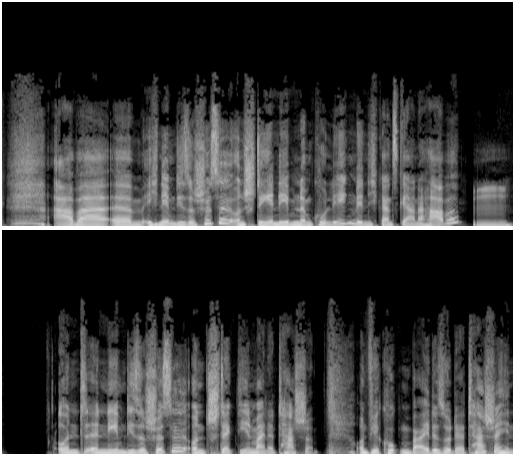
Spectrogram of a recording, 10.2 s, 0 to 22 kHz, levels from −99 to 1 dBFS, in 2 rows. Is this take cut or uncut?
uncut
